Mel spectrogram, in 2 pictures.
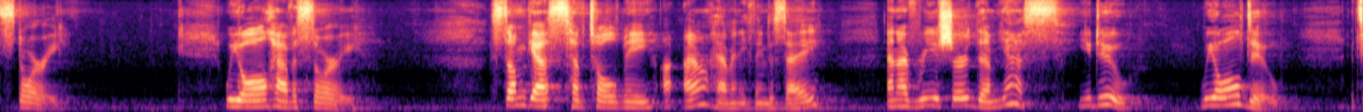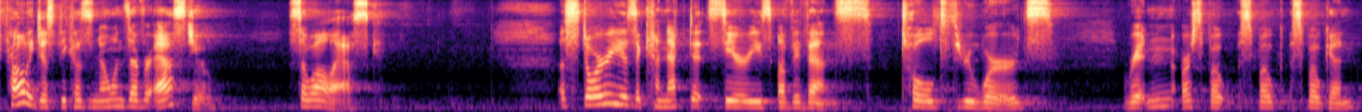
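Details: Adult woman who stutters, formerly a covert stutterer for years; audible part-word repetitions; stuttering.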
